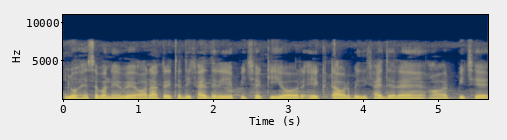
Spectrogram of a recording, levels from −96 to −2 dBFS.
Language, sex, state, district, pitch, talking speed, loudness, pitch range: Hindi, male, Bihar, Katihar, 100 Hz, 245 wpm, -18 LUFS, 100-105 Hz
